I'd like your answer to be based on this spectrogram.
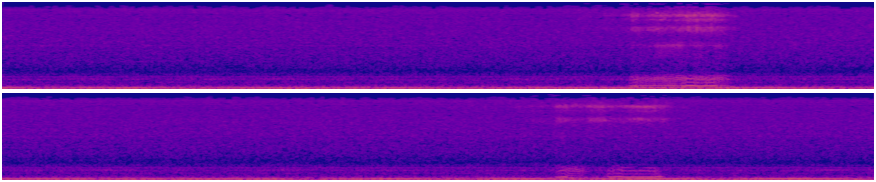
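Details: Sleeping French Bulldog, steady low snuffling snore with two louder snorting breaths over a droning background hum; snoring.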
